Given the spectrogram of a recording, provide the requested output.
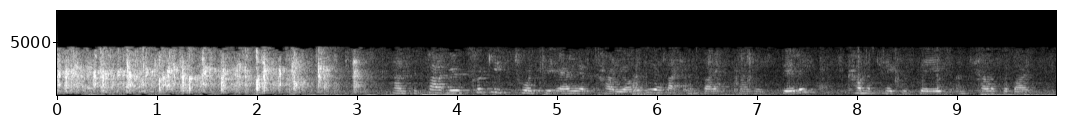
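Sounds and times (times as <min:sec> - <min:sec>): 
audience applause: 0:00.0 - 0:03.2
speech: 0:03.9 - 0:09.9.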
